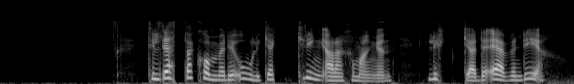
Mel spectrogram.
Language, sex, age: Swedish, female, 25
